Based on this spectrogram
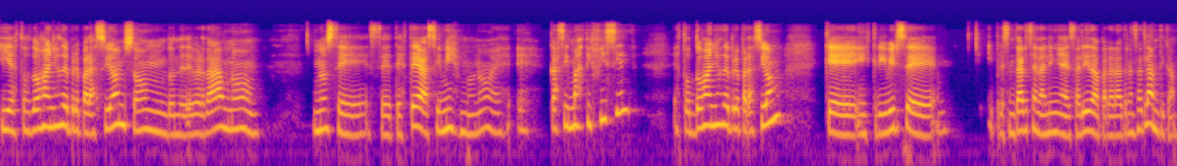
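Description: Medium-pitched female speech at a moderate pace with ordinary pitch variation. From Canary Islands (La Palma), Spain. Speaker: ocean racing sailor. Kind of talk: recorded personal account answering interview questions. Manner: halting, with frequent repetitions and fillers.

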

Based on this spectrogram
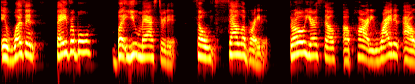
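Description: A woman with an American accent, medium in pitch, with lively intonation at a fairly slow pace on a very clean recording with a silent background. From Houston, Texas (Acres Home). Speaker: therapist and podcast host. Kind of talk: motivational monologue. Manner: animated.

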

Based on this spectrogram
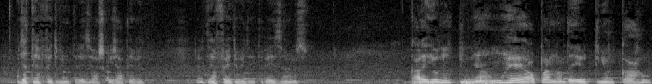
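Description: Against noticeable background noise, a man at a medium pitch speaks at a moderate pace with fairly even intonation and long, frequent pauses. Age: 20s. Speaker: podcaster. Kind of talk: casual monologue. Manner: halting.

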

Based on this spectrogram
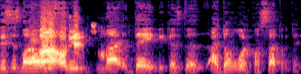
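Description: Using an unremarkable speaking voice, a man with a fairly high pitch speaks at a moderate pace with ordinary pitch variation. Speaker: podcast host. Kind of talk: casual chat.

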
